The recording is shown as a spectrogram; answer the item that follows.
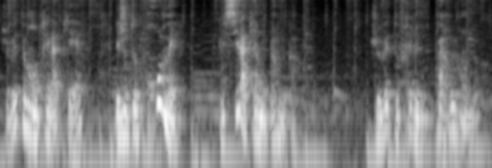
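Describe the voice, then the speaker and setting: A woman's voice: extremely low pitch, sing-song, measured pace, dark tone, exaggerated voice. A woman voicing a sly, hungry female hyena who coaxes other animals, in a storybook tale. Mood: coaxing. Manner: coaxing, persuasive. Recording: roomy echo, faint music.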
